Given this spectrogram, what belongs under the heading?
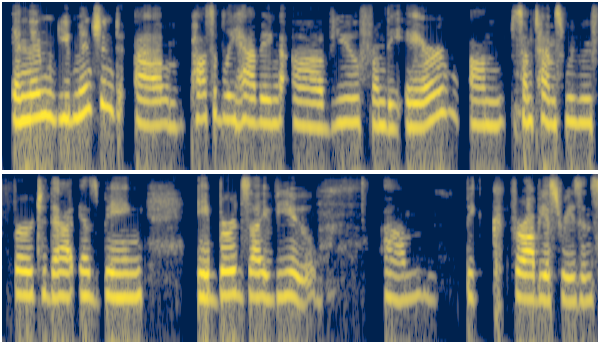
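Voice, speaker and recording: A woman's voice: fairly high pitch, no echo, highs cut off. A woman teaching a live online English class, patient and encouraging, with many ums.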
